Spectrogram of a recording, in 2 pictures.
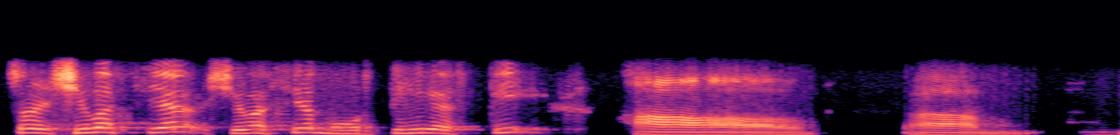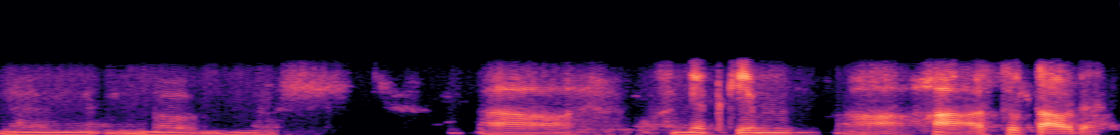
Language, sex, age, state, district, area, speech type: Sanskrit, male, 60+, Karnataka, Mysore, urban, conversation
